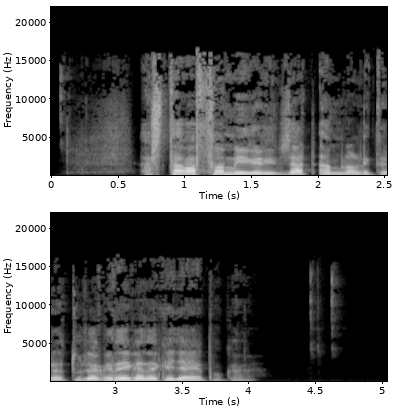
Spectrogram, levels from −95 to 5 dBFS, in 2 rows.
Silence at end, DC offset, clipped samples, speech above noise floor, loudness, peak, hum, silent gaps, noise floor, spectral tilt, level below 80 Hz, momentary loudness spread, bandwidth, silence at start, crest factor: 1.05 s; under 0.1%; under 0.1%; 42 dB; -17 LUFS; 0 dBFS; none; none; -58 dBFS; -4.5 dB/octave; -60 dBFS; 9 LU; 16.5 kHz; 0.45 s; 18 dB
